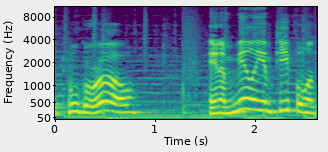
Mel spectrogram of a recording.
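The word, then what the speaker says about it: Bouguereau: You think it's bugaroo?" If if the actual French pronunciation of bugaro is like it's a it's the the French throat sound.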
